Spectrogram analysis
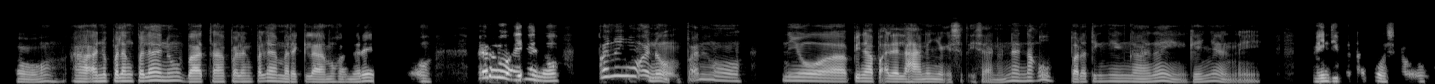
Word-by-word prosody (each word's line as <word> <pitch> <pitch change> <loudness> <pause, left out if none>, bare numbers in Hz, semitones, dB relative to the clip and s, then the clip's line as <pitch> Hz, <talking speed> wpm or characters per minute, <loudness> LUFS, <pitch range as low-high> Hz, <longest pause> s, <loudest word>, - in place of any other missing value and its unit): Oo. 120 0 -3 0.3
Ah 135 -1 +2
ano 150 +1 +2
pa 155 - +3
lang 155 0 +3
pala 165 +4 +5
'no? 180 - -1 0.2
Bata 130 0 +4
pa - - -2
lang 135 0 -4
pala 155 +1 +1
mareklamo 125 -1 +1
ka 120 - -4
na 125 - -2
rin? 160 - +3 0.4
Oo. - - -4 0.5
Pero 320 +2 +7 0.2
ayan 215 +1 +5
'no, 165 - +5 0.5
paano 355 +5 +2
niyo 400 -1 +1
ano - - +2 0.3
paano 230 -3 -5 0.7
niyo, 90 -1 -2 0.2
ah, 70 -2 +3
pinapaalalahanan 130 -4 +2
'yong - - -10
isa't-isa - - -7
'no, 110 - -10
na, 170 +2 -2
"Naku! 170 +4 -4 0.2
Parating 130 +3 -3
na 145 - -9
'yong 145 0 -6
nanay", 135 +5 -3 0.2
ganyan, 145 +7 -6
eh, - - -10 0.6
may 135 - +2
hindi 145 -1 -1
pa - - -21
tapos, - - -3
oo - - -8
140 Hz, 175 wpm, -23 LUFS, 125-165 Hz, 0.7 s, Pero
